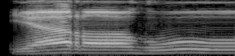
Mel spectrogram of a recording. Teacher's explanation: Bukan ro-nya yang panjang tapi hu-nya.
